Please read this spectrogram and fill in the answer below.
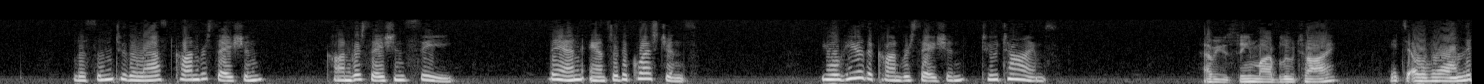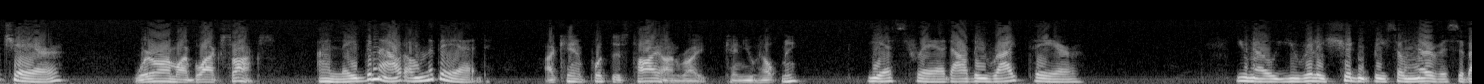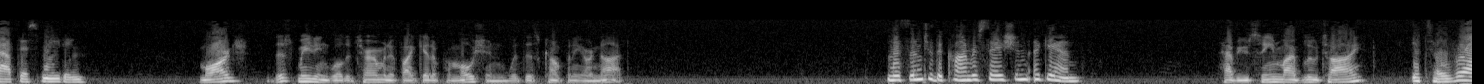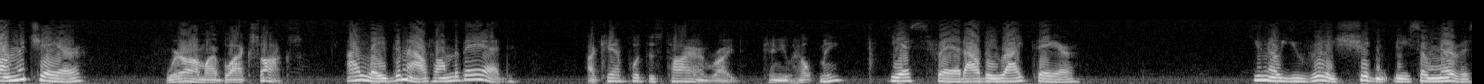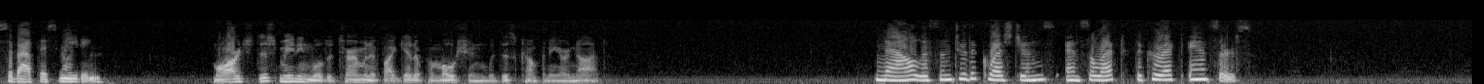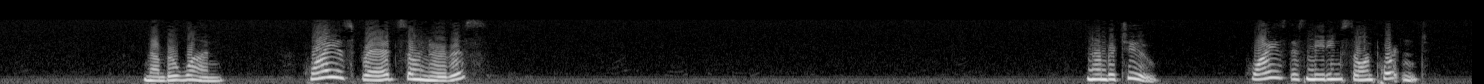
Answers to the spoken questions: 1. Number one is A. He's nervous because he has a meeting.
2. Number two is B. The meeting is important because he might get a promotion.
